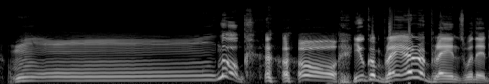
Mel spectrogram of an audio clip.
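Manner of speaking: high, loud, fast aeroplane game; whooshing playful king. Acted. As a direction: play aeroplanes with the fork. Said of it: "he whooshed".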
